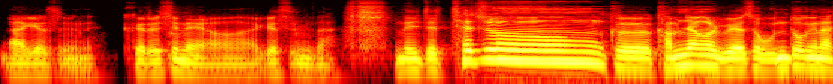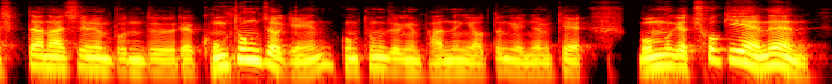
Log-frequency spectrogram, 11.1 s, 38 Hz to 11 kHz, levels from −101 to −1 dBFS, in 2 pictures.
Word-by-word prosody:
알겠습니다. 80 Hz, -2 st, -9 dB, 0.2 s
그러시네요. 75 Hz, -5 st, -7 dB
알겠습니다. 70 Hz, -4 st, -12 dB, 0.4 s
근데 105 Hz, 0 st, -3 dB
이제 105 Hz, 0 st, -4 dB
체중 180 Hz, -4 st, +4 dB
그 110 Hz, -3 st, +2 dB
감량을 130 Hz, 0 st, +2 dB
위해서 110 Hz, 0 st, +3 dB
운동이나 110 Hz, +1 st, +1 dB
식단하시는 115 Hz, -2 st, -2 dB
분들의 95 Hz, -1 st, -6 dB
공통적인, 130 Hz, -, 0 dB
공통적인 105 Hz, -3 st, -5 dB
반응이 90 Hz, +1 st, -6 dB
어떤 105 Hz, +6 st, -8 dB
게 95 Hz, -, -7 dB
있냐면 85 Hz, 0 st, -9 dB
이렇게 -, -, -5 dB, 0.3 s
몸무게 125 Hz, +2 st, +1 dB
초기에는 145 Hz, -, +3 dB
110 Hz, 360 characters per minute, -21 LUFS, 95-135 Hz, 0.4 s, 체중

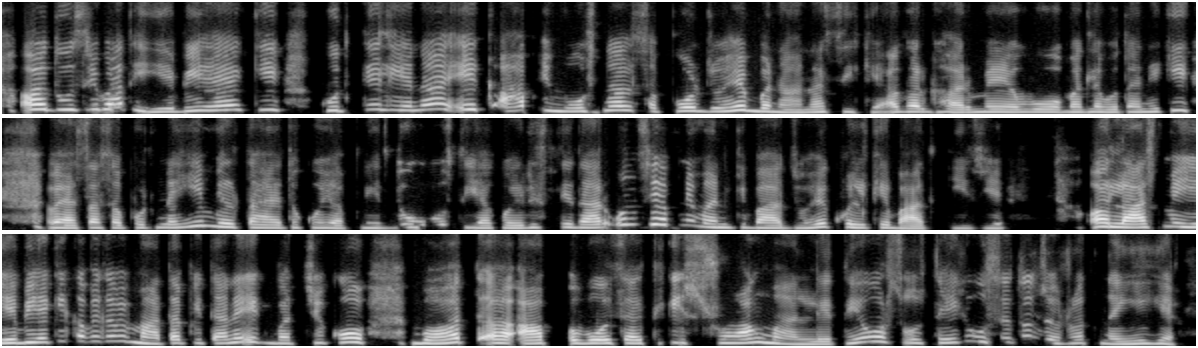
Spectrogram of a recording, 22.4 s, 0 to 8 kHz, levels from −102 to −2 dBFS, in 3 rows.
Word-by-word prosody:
और 360 Hz, -, +10 dB
दूसरी 335 Hz, +1 st, -2 dB
बात 365 Hz, +1 st, +4 dB
ये 205 Hz, -6 st, -3 dB
भी 250 Hz, +7 st, -2 dB
है 310 Hz, +4 st, +2 dB
कि 325 Hz, 0 st, -4 dB, 0.3 s
खुद 285 Hz, -3 st, -2 dB
के 355 Hz, -, -6 dB
लिए 310 Hz, -3 st, -4 dB
ना 345 Hz, +5 st, +1 dB, 0.2 s
एक 350 Hz, -1 st, +1 dB
आप 300 Hz, -, +1 dB
इमोशनल 250 Hz, +4 st, -1 dB
सपोर्ट 240 Hz, +2 st, 0 dB
जो 225 Hz, -, -4 dB
है 290 Hz, +6 st, +4 dB
बनाना 175 Hz, -3 st, -2 dB
सीखें। 185 Hz, -2 st, -10 dB
अगर 200 Hz, +1 st, +3 dB
घर 175 Hz, -3 st, -2 dB
में 185 Hz, -1 st, 0 dB
वो 185 Hz, 0 st, -1 dB
मतलब 180 Hz, +1 st, -2 dB
होता 180 Hz, +1 st, -5 dB
है 185 Hz, -, -3 dB
नहीं 205 Hz, +1 st, -5 dB
कि 285 Hz, 0 st, -2 dB, 0.4 s
वैसा 195 Hz, 0 st, +3 dB
सपोर्ट 190 Hz, +1 st, -5 dB
नहीं 270 Hz, +10 st, -3 dB
मिलता 235 Hz, -4 st, +1 dB
है 195 Hz, -1 st, -1 dB
तो 200 Hz, -, -7 dB
कोई 190 Hz, -1 st, -7 dB
अपने 175 Hz, +1 st, -10 dB, 0.2 s
दोस्त 210 Hz, -1 st, -9 dB
या 180 Hz, -, -1 dB
कोई 180 Hz, -1 st, -3 dB
रिश्तेदार 210 Hz, +1 st, -1 dB
उनसे 425 Hz, +1 st, 0 dB
अपने 375 Hz, -3 st, -3 dB
मन 220 Hz, -2 st, 0 dB
की 210 Hz, -, -10 dB
बात 185 Hz, -2 st, +2 dB
जो 175 Hz, +1 st, -10 dB
है 235 Hz, +5 st, +1 dB
खुल 225 Hz, -4 st, 0 dB
के 200 Hz, -, -3 dB
बात 155 Hz, 0 st, +3 dB
कीजिए 155 Hz, 0 st, -14 dB, 0.6 s
और 270 Hz, -, +9 dB
लास्ट 230 Hz, -1 st, +8 dB
में 275 Hz, -, -3 dB
ये 245 Hz, 0 st, +3 dB
भी 285 Hz, +3 st, +3 dB
है 290 Hz, -, +2 dB
कि 370 Hz, +5 st, -10 dB
कभी-कभी 370 Hz, +1 st, -2 dB
माता 205 Hz, +2 st, +2 dB
पिता 235 Hz, -1 st, -1 dB
ना 285 Hz, -, +2 dB
एक 275 Hz, -6 st, -1 dB
बच्चे 225 Hz, +3 st, -4 dB
को 295 Hz, +1 st, +6 dB, 0.3 s
बहुत 230 Hz, +6 st, +4 dB
अ 245 Hz, -, +8 dB
आप 225 Hz, +2 st, +8 dB, 0.2 s
बोल 235 Hz, +1 st, +5 dB
सकते 235 Hz, +1 st, -2 dB, 0.3 s
हैं -, -, +1 dB
कि 250 Hz, -, -5 dB
स्ट्राँग 250 Hz, +3 st, +2 dB
मान 175 Hz, -6 st, -3 dB
लेते 170 Hz, +6 st, -4 dB
हैं 285 Hz, -, -1 dB
और 340 Hz, 0 st, +1 dB
सोचते 255 Hz, -2 st, -7 dB
हैं 270 Hz, -, -4 dB
कि 375 Hz, -, -19 dB
उसे 300 Hz, -, -12 dB
तो 380 Hz, +5 st, -9 dB
ज़रूरत 225 Hz, +1 st, -8 dB, 0.2 s
नहीं 190 Hz, +4 st, -3 dB
है। 185 Hz, -, -3 dB
230 Hz, 230 wpm, -22 LUFS, 190-285 Hz, 0.6 s, और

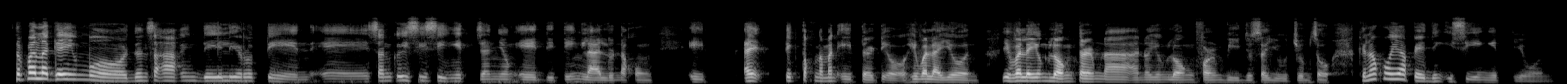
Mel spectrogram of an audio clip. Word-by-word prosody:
sa 240 Hz, -, +4 dB
palagay 255 Hz, -3 st, +8 dB
mo, 175 Hz, -9 st, +1 dB
do'n 175 Hz, +2 st, -4 dB
sa 175 Hz, 0 st, 0 dB
aking 180 Hz, +1 st, -11 dB
daily 170 Hz, +1 st, +1 dB
routine, 140 Hz, -9 st, -6 dB
eh, 130 Hz, -1 st, -9 dB
saan 170 Hz, +6 st, -2 dB
ko 185 Hz, -, -1 dB
isisingit 165 Hz, -5 st, 0 dB
diyan 120 Hz, 0 st, -7 dB
'yong 120 Hz, -, -19 dB
editing 115 Hz, +2 st, -6 dB
lalo 105 Hz, -1 st, 0 dB
na 105 Hz, -, -6 dB
kung 100 Hz, -1 st, -12 dB, 0.4 s
8 120 Hz, -2 st, -9 dB, 0.4 s
ay -, -, +6 dB, 0.2 s
TikTok 170 Hz, +2 st, -4 dB
naman 160 Hz, +1 st, -2 dB
8:30, 120 Hz, -4 st, -7 dB
oo, -, -, -5 dB
hiwalay 125 Hz, -3 st, +2 dB
'yon. 105 Hz, -3 st, -3 dB, 0.3 s
Hiwalay 165 Hz, 0 st, +7 dB
'yong 165 Hz, 0 st, -6 dB
long 140 Hz, +1 st, +6 dB
term 135 Hz, -1 st, +4 dB
na 115 Hz, -1 st, -1 dB
ano, 110 Hz, +1 st, -9 dB
'yong 115 Hz, 0 st, -11 dB
long 110 Hz, -1 st, -3 dB
form 105 Hz, -1 st, -4 dB
video 100 Hz, -1 st, -13 dB
sa -, -, -2 dB
YouTube. 95 Hz, +1 st, -11 dB
So, -, -, -6 dB, 0.3 s
kailan 235 Hz, -, +2 dB
ko 260 Hz, -, +2 dB
kaya 245 Hz, -2 st, +5 dB
puwedeng 150 Hz, -2 st, -3 dB
isingit 110 Hz, -6 st, -7 dB
'yon? 75 Hz, -3 st, -19 dB
130 Hz, 170 wpm, -24 LUFS, 110-170 Hz, 0.4 s, palagay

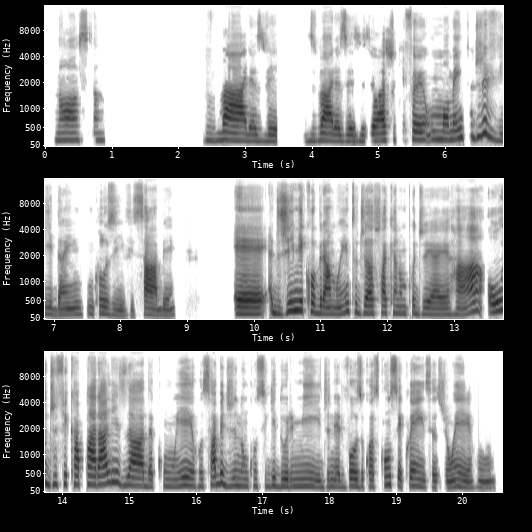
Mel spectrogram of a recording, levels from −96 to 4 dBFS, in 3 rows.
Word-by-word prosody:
Nossa. 185 Hz, 0 st, -5 dB, 1.5 s
Várias 175 Hz, -2 st, +2 dB
vezes, 160 Hz, 0 st, -3 dB, 0.6 s
várias 170 Hz, -3 st, +2 dB
vezes. 155 Hz, 0 st, -6 dB
Eu 175 Hz, -, +3 dB
acho 180 Hz, +1 st, +2 dB
que 195 Hz, -, -28 dB
foi 200 Hz, -1 st, 0 dB
um -, -, -7 dB
momento 205 Hz, +6 st, -1 dB
de 285 Hz, +9 st, 0 dB
vida 165 Hz, -, -6 dB, 0.4 s
inclusive, 145 Hz, -8 st, -6 dB
sabe, 135 Hz, 0 st, +1 dB, 0.9 s
eh, 170 Hz, -1 st, +7 dB
de 190 Hz, +7 st, +2 dB
me 250 Hz, 0 st, +6 dB
cobrar 185 Hz, -8 st, +2 dB
muito, 180 Hz, +7 st, -4 dB
de 185 Hz, +1 st, -7 dB
achar 180 Hz, 0 st, +2 dB
que 185 Hz, -, -11 dB
eu -, -, -5 dB
não 175 Hz, 0 st, -7 dB
podia 160 Hz, -3 st, -2 dB
errar 150 Hz, +10 st, +3 dB
ou 225 Hz, +5 st, +4 dB
de 230 Hz, -1 st, -3 dB
ficar 225 Hz, 0 st, 0 dB
paralisada 220 Hz, -5 st, +4 dB
com 175 Hz, -1 st, -10 dB
erros, 185 Hz, -2 st, -3 dB
sabe, 220 Hz, +6 st, +1 dB
de 195 Hz, 0 st, -7 dB
não 185 Hz, -2 st, -6 dB, 0.4 s
dormir 180 Hz, -1 st, -4 dB
de 165 Hz, +3 st, -10 dB
nervoso 175 Hz, +2 st, -2 dB
com 175 Hz, -, -8 dB
as 175 Hz, 0 st, -4 dB
consequências 190 Hz, -7 st, -3 dB
de 150 Hz, 0 st, -6 dB
um 160 Hz, -, +1 dB
erro? 150 Hz, -2 st, -4 dB
180 Hz, 130 wpm, -24 LUFS, 165-200 Hz, 1.5 s, eh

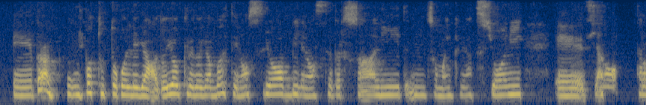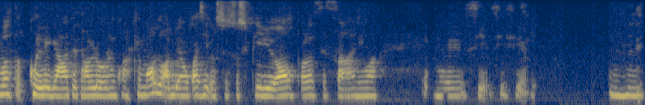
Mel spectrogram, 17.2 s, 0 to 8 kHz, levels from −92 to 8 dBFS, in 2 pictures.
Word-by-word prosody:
Ehm, 185 Hz, -1 st, -2 dB
però, -, -, +6 dB
mhmm, 185 Hz, -, +3 dB
un 200 Hz, -3 st, -1 dB
po' 245 Hz, +3 st, +3 dB
tutto 215 Hz, -3 st, +1 dB
collegato. 190 Hz, -2 st, +4 dB
Io 215 Hz, +2 st, +7 dB
credo 190 Hz, -3 st, +1 dB
che 190 Hz, -, -1 dB
a 190 Hz, -, +1 dB
volte 215 Hz, +1 st, -2 dB
i -, -, -2 dB
nostri 200 Hz, +3 st, -3 dB
hobby, 210 Hz, 0 st, +2 dB
le 190 Hz, -, -6 dB
nostre 175 Hz, +3 st, -5 dB
personali 190 Hz, -, -2 dB
t -, -, -25 dB
insomma, 190 Hz, -2 st, -6 dB
inclinazioni, 195 Hz, +2 st, -3 dB, 0.4 s
ehm, 180 Hz, 0 st, 0 dB
siano 190 Hz, +4 st, -2 dB, 0.2 s
talvolta 205 Hz, +1 st, -1 dB
collegate 180 Hz, -2 st, +3 dB
tra 180 Hz, -1 st, +1 dB
loro 180 Hz, -1 st, +1 dB
in 180 Hz, -, -2 dB
qualche 195 Hz, +2 st, -8 dB
modo 195 Hz, +4 st, +4 dB
o -, -, +4 dB
abbiano 180 Hz, -1 st, +1 dB
quasi 180 Hz, +1 st, 0 dB
lo 175 Hz, -, -5 dB
stesso 175 Hz, 0 st, -12 dB
spirito 180 Hz, -1 st, -1 dB
o 180 Hz, +1 st, +9 dB
un 180 Hz, -1 st, -8 dB
po' 175 Hz, -1 st, -4 dB
la 185 Hz, +1 st, -2 dB
stessa 180 Hz, -1 st, -7 dB
anima. 175 Hz, +1 st, -4 dB, 0.6 s
Ehm, 175 Hz, +1 st, -11 dB
sì, 180 Hz, 0 st, -12 dB
sì, 195 Hz, -, -16 dB
sì. 185 Hz, -, -13 dB, 1.1 s
Mh-mh. 185 Hz, -2 st, -4 dB
185 Hz, 165 wpm, -18 LUFS, 180-195 Hz, 1.1 s, o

